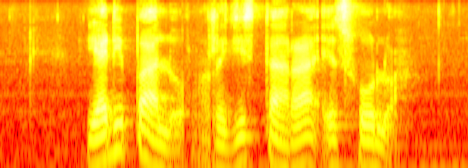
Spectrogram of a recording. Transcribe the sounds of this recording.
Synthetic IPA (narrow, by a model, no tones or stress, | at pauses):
jadipʼalɔ̰red͡ʒistʼaɾaʔɪt͡sʰʊːlwa̰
